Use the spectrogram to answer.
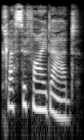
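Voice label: "classified ad", English, uk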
